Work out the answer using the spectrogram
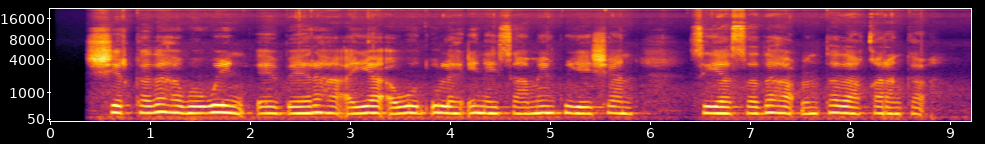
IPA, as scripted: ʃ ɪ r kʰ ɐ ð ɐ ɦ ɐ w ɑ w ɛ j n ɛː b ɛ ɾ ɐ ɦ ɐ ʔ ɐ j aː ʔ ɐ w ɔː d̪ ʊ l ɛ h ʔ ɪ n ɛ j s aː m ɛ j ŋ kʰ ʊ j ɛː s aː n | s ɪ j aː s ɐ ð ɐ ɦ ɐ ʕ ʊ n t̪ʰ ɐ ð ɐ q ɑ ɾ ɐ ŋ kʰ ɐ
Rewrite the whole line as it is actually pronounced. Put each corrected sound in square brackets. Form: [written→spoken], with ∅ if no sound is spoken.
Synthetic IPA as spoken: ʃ ɪ r kʰ ɐ ð ɐ ɦ ɐ w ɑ w ɛ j n ɛː b [ɛ→ɛː] ɾ ɐ ɦ ɐ ʔ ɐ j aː ʔ ɐ w ɔː d̪ ʊ l ɛ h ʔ ɪ n ɛ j s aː m ɛ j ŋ kʰ ʊ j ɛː [s→ʃ] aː n | s ɪ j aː s ɐ ð ɐ ɦ ɐ ʕ ʊ n t̪ʰ ɐ ð ɐ q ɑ ɾ ɐ ŋ kʰ ɐ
